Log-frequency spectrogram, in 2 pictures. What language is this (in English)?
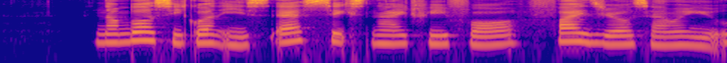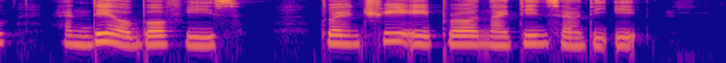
English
